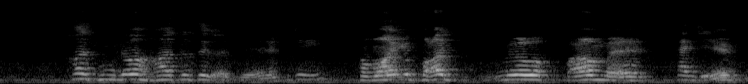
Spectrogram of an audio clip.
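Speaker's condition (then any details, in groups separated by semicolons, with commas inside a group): Cerebral palsy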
